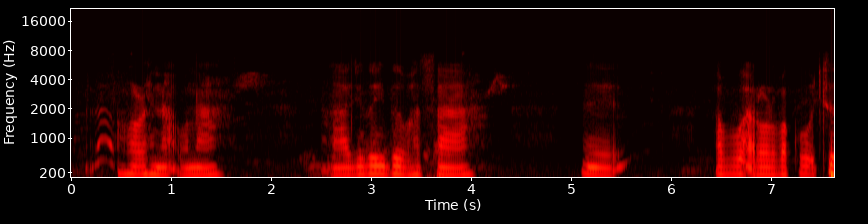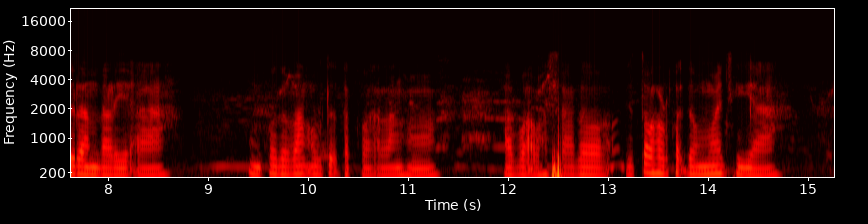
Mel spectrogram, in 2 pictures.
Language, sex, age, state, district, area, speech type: Santali, female, 45-60, West Bengal, Uttar Dinajpur, rural, spontaneous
